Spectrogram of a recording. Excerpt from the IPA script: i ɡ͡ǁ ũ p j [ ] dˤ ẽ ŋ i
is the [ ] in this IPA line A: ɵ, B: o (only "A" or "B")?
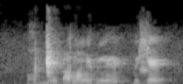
A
